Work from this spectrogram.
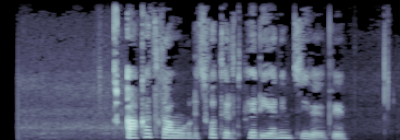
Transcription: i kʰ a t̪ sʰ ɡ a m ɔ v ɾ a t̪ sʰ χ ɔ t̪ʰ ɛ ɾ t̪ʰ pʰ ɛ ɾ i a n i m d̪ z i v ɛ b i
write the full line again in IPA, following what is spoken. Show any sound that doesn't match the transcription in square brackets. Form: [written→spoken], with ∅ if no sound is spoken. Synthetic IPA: [i→a] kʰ a t̪ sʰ ɡ a m ɔ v ɾ [a→i] t̪ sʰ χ ɔ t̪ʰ ɛ ɾ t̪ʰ pʰ ɛ ɾ i a n i m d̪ z i v ɛ b i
